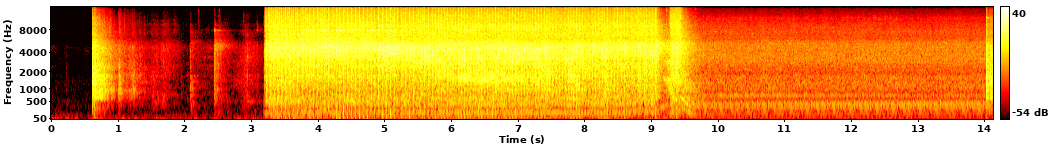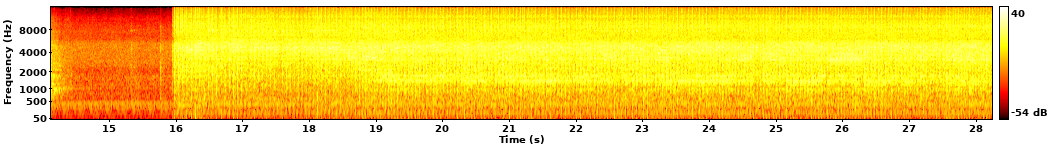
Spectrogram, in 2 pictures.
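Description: Impact wrench hammering on a truck's front-wheel lug nuts. A few clicks come first, then long spells of rapid hammering. The hammering stops for about six seconds partway through, leaving a quieter steady hum and one click.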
